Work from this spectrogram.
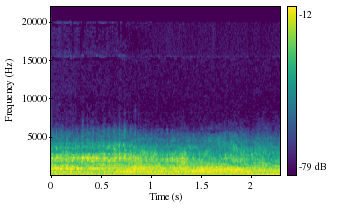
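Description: A restored propeller aircraft with a very big engine on a very small airframe drones steadily overhead, a continuous engine roar at moderate distance with no voices.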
